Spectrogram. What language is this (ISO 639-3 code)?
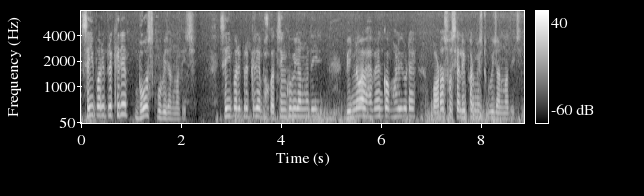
ori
